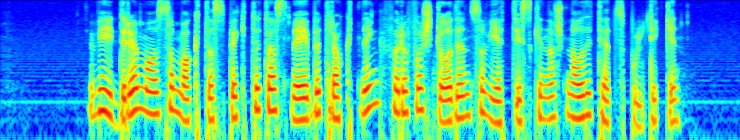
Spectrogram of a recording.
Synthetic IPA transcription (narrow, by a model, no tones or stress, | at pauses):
ʋiːd̪əɾəmɔːɔsɔmɑkt̪ɑspɛkt̪ət̪ʰɑːsmeːiːbət̪ʰɾɑkt̪nɪŋfɔɾoːfɔʂʈoːd̪ɛnsɔʋjɛːt̪ɪskənɑʂnɑlɪt̪ʰeːt̪spʊlɪt̪ʰɪkːən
